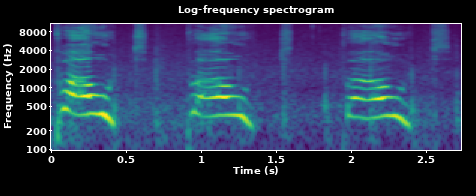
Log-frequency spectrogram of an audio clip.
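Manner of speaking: loud one-word exclamations; excited. Real, not acted. Player keeps spotting a boat, excited. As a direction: call it out with real excitement each time. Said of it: "I'm sorry, I'm getting excited".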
